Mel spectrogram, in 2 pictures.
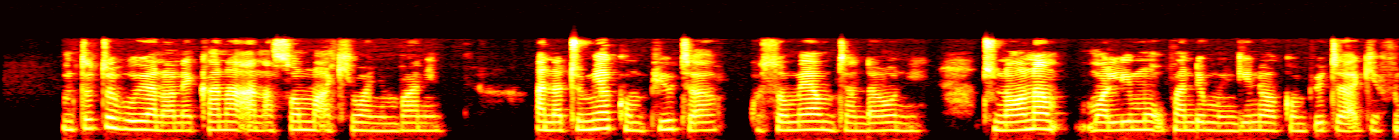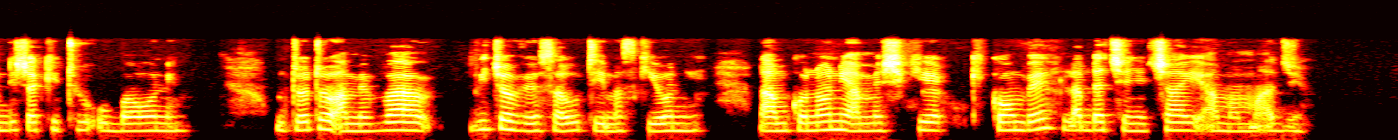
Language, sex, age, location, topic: Swahili, female, 18-24, Nairobi, education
